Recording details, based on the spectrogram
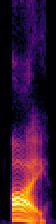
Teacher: It starts as an a and glides into an e.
